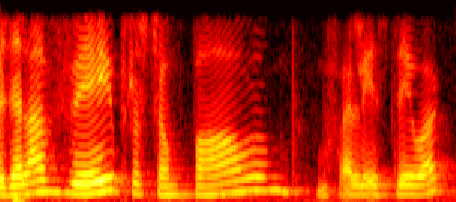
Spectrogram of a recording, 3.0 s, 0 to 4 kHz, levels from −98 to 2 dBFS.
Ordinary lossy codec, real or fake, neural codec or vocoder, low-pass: none; real; none; 3.6 kHz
